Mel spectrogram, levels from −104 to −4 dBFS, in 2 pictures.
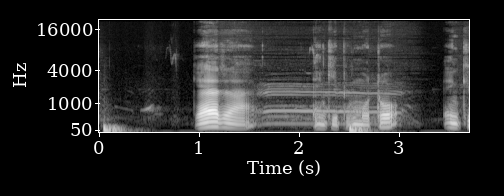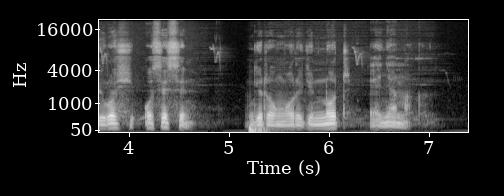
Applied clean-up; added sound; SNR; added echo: none; Bass drum; 18 dB; none.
